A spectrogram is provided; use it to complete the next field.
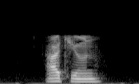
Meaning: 1. ashes, remains (of a human) 2. corpse, dead body 3. grave 4. ashes (remains of a fire)
- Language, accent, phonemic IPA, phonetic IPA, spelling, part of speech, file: Armenian, Eastern Armenian, /ɑˈt͡ʃjun/, [ɑt͡ʃjún], աճյուն, noun, Hy-աճյուն.ogg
